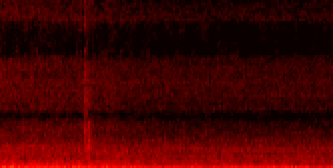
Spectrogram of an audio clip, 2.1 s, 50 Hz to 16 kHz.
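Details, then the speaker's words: Lennox ML180 gas furnace in a crawl space on a no-heat call, after cleaning a dirty flame sensor. Slow red status light with a call for heat, then blower on and gas on. An even low rumble of burner and blower air with no surging, scraping or squeal is heard: normal furnace operation. "So we just got a slow red, which is just normal operation with a call for heat. So looks good. Still waiting on the blower, and here we go. It's on. Blower on, gas on."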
